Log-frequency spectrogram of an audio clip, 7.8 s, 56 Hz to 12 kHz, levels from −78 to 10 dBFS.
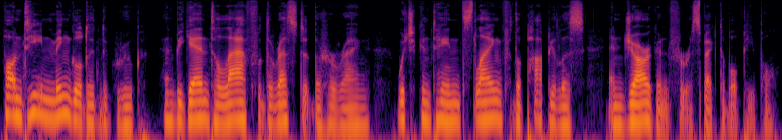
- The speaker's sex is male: Yes, male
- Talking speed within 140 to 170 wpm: No, average, 200 wpm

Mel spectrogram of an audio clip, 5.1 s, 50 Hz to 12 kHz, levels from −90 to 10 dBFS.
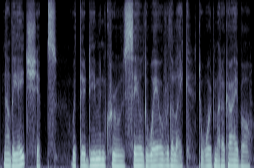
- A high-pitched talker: No, low, 110 Hz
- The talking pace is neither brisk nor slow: Yes, average, 175 wpm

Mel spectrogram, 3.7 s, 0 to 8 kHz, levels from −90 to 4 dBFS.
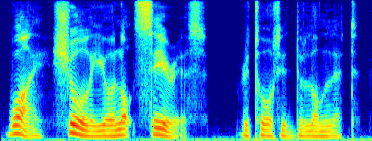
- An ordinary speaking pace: Yes, average, 145 wpm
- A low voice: Yes, low, 120 Hz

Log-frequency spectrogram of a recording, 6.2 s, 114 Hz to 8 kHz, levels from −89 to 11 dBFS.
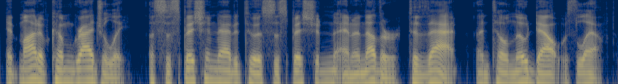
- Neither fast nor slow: Yes, average, 195 wpm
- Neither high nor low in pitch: No, low, 105 Hz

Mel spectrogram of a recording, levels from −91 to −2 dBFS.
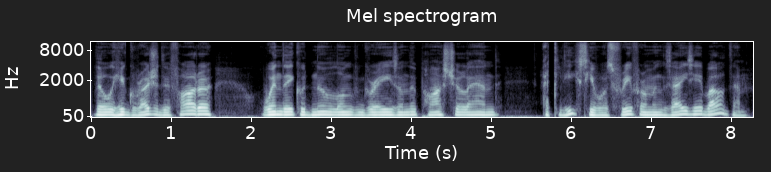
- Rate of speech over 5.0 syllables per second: No, 4.7 syllables/s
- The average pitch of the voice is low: Yes, low, 120 Hz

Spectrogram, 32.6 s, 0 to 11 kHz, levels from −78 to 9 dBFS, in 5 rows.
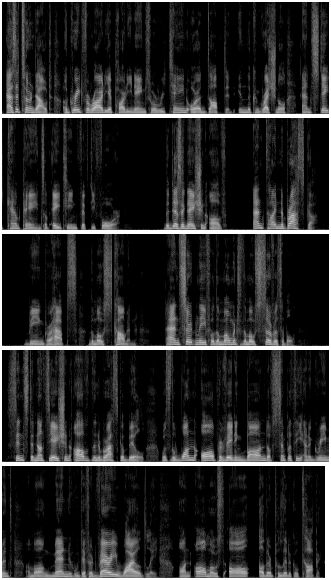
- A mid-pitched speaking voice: Yes, medium, 150 Hz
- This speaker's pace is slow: Yes, slow, 130 wpm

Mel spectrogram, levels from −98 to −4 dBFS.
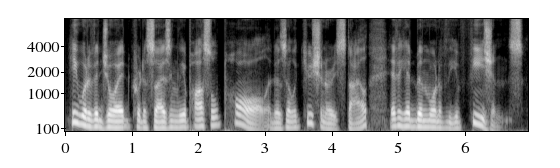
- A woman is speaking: No, male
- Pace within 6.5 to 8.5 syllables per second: No, 5.4 syllables/s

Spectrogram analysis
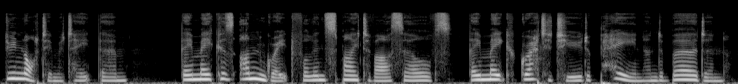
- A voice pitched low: No, high, 200 Hz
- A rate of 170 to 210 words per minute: No, average, 160 wpm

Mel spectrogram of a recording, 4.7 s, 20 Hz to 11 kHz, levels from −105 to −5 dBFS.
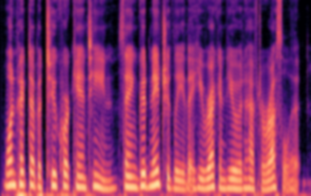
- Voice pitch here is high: No, medium, 165 Hz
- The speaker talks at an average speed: No, fast, 245 wpm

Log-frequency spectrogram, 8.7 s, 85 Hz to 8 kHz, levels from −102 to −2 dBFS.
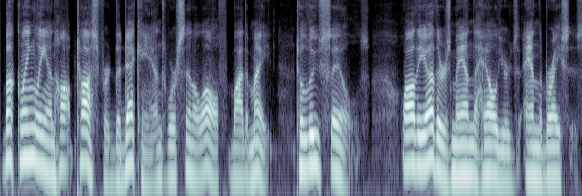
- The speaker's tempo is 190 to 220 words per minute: No, average, 180 wpm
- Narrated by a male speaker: Yes, male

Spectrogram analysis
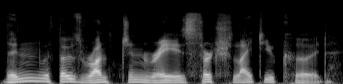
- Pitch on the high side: No, low, 105 Hz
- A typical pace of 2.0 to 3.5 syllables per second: Yes, 3.4 syllables/s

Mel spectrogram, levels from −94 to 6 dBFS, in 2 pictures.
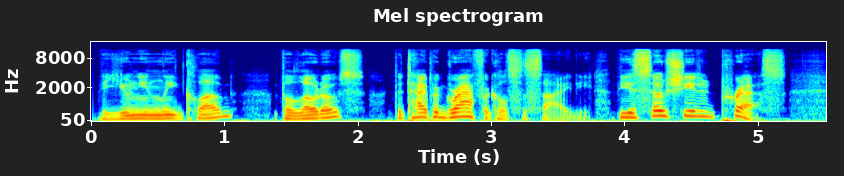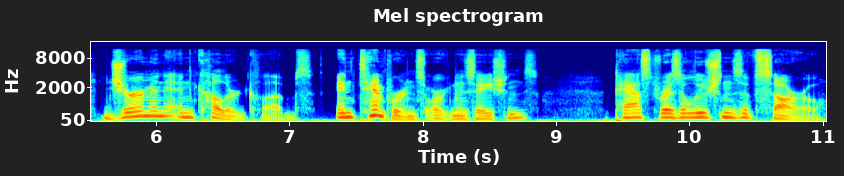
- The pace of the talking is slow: Yes, slow, 125 wpm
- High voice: No, low, 130 Hz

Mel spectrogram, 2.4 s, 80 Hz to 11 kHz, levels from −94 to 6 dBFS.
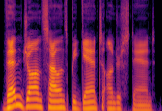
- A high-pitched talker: No, low, 135 Hz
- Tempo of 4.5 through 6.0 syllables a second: Yes, 4.8 syllables/s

